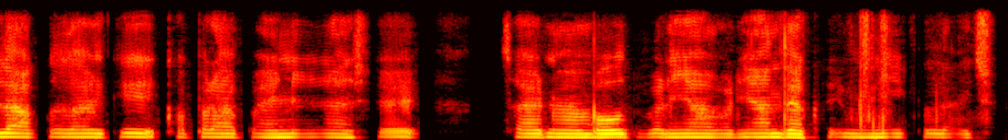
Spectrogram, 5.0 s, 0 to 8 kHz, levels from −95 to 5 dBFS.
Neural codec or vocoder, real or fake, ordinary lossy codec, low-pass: none; real; none; 7.2 kHz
